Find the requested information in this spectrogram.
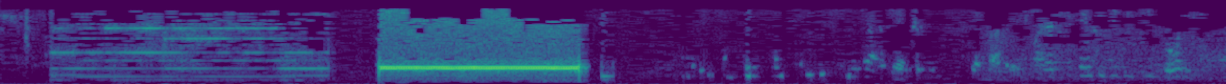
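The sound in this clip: A telephone dial tone follows a dropped call: a humming, multi-tone signal gives way to a loud, steady single tone lasting about two seconds, then faint talk resumes.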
